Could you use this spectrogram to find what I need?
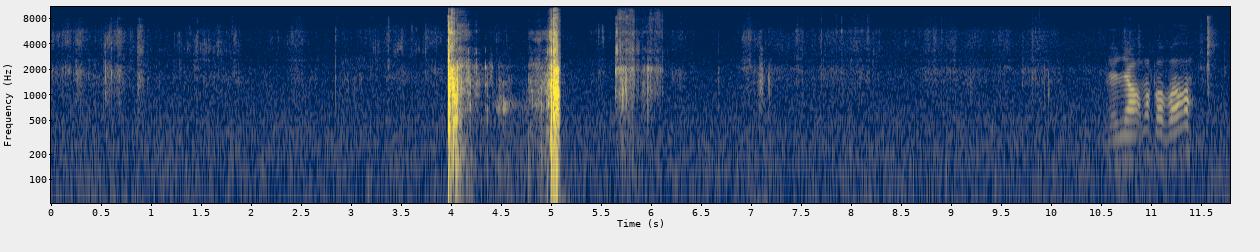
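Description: Footsteps crunch on dry leaf litter.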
